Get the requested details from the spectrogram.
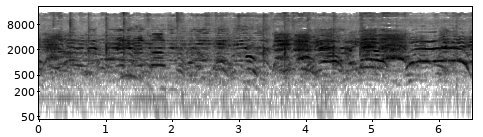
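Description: Children shout and cheer loudly outdoors.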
